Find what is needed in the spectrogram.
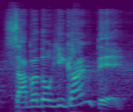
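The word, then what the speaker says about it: Sábado Gigante: Univision Saturday night entitled well in English it's gigantic Saturday but officially it's called sabad higante so the man from sabad hiate is here meanwhile Bradshaw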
